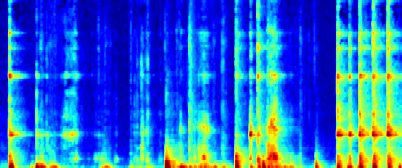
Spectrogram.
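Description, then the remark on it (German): A glass jar of coconut oil, solid at room temperature, being opened and dug into, with a series of irregular clinks and scraping, gritty rubbing sounds over about four seconds, moderately loud, with no talking. “Ich öffne hier das Glas. Da muss man ein bisschen bohren.”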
